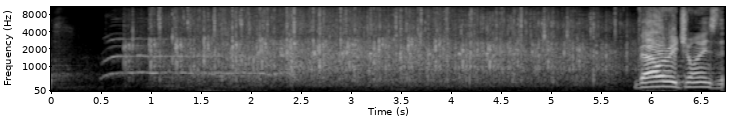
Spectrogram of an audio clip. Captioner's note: applause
